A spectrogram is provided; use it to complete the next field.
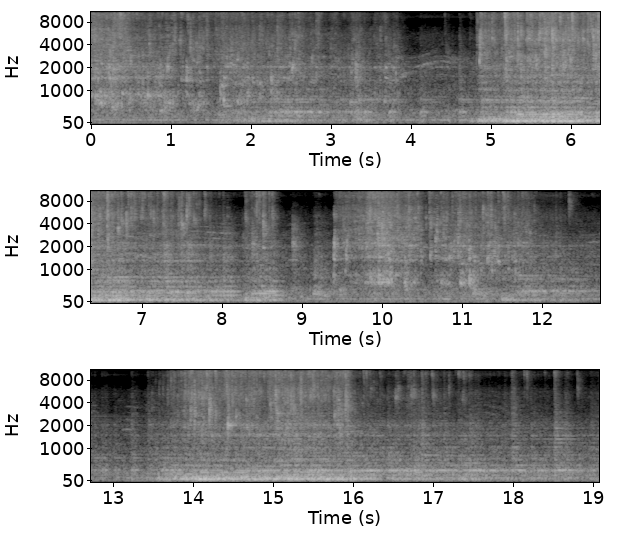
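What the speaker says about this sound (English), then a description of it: "So this dal needs to be rinsed twice, so I'm just giving it a rinse." Dal (lentils) being rinsed under a running kitchen tap, a steady rush of water swelling louder in bursts as the grains are swished in a vessel, with no talking.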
